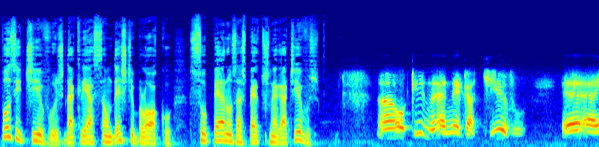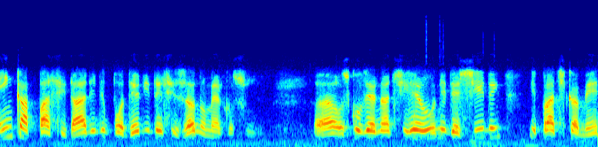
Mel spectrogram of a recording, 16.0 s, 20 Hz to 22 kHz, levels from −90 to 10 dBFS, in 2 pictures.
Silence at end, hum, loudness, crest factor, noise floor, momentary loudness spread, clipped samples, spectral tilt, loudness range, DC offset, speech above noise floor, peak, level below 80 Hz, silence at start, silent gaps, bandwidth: 0 s; none; -19 LUFS; 18 dB; -51 dBFS; 10 LU; under 0.1%; -5 dB/octave; 4 LU; under 0.1%; 32 dB; -2 dBFS; -56 dBFS; 0.05 s; none; 14.5 kHz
